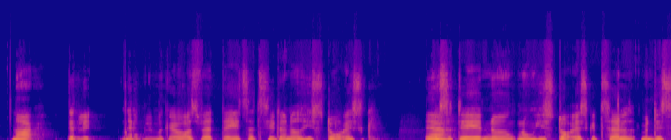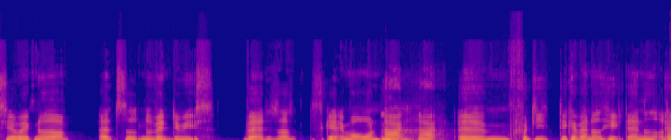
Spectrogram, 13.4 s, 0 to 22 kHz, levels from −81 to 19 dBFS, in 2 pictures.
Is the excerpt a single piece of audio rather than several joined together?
yes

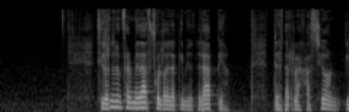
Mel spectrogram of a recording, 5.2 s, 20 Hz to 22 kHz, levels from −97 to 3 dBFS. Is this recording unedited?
no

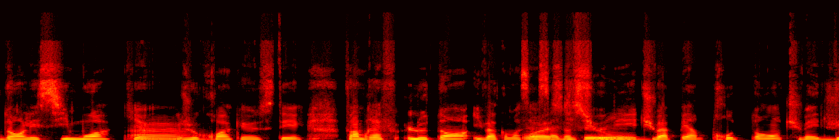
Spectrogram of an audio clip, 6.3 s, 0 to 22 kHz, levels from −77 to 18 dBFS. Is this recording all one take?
yes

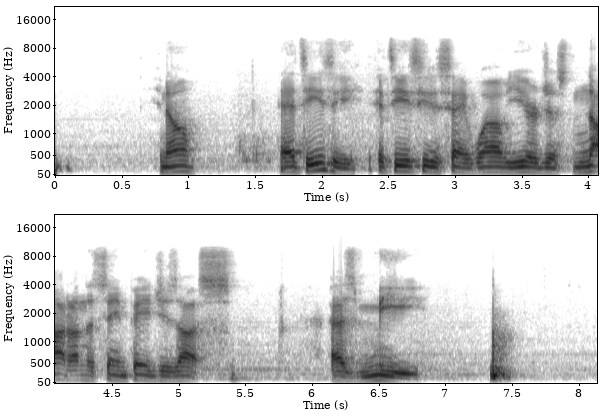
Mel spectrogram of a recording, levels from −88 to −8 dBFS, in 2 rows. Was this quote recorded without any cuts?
yes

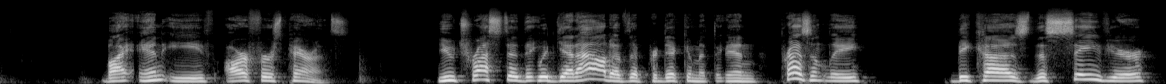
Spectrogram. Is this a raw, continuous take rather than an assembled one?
no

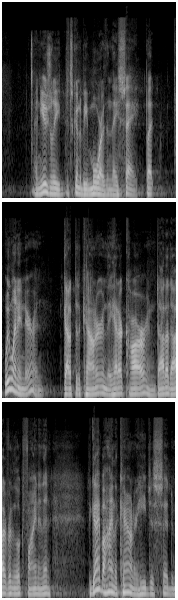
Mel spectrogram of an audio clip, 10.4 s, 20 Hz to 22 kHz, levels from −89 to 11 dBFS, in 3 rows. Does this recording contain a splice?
yes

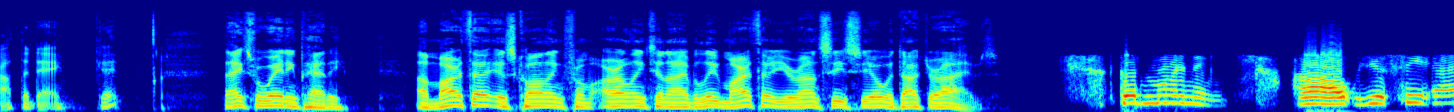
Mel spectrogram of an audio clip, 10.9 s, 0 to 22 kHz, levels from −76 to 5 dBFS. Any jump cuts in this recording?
no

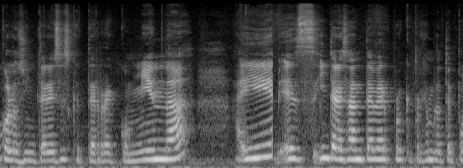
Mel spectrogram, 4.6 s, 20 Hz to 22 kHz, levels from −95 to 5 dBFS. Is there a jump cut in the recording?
yes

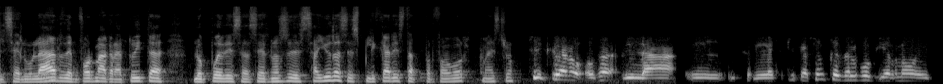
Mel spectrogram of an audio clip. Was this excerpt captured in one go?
no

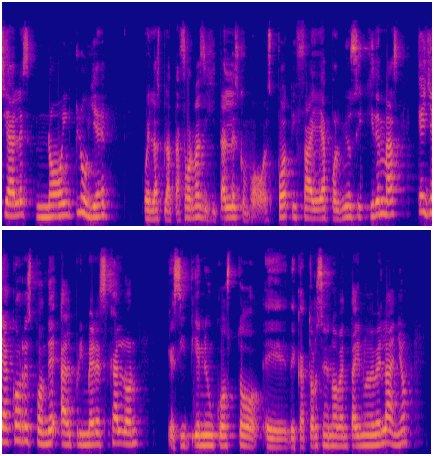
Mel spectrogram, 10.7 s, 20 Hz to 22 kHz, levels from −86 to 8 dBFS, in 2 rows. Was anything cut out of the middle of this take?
no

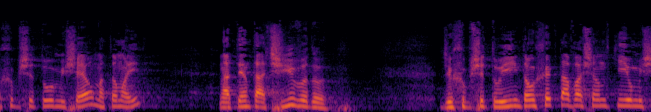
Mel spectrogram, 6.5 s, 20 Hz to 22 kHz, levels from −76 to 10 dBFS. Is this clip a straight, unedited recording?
yes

